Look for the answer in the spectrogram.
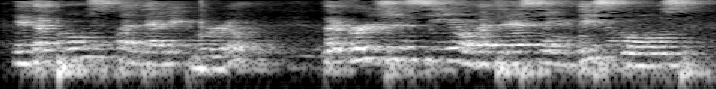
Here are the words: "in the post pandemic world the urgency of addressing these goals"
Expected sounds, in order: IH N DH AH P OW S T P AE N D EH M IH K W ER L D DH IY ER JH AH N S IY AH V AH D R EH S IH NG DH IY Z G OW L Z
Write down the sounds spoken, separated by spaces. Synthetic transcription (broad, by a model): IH N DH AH P OW S T P AE N D EH M IH K W ER L D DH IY ER JH AH N S IY AH V AH D R EH S IH NG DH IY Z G OW L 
